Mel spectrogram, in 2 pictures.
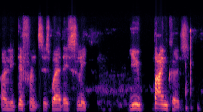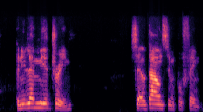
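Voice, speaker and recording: Bright-voiced man reading slowly. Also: mid-range voice, dry recording, low-quality recording. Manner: slow, measured reading. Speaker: poet. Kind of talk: reading his own poem.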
